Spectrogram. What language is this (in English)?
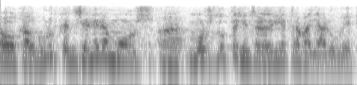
Catalan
